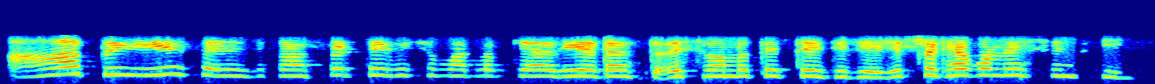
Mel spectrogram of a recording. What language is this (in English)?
Kashmiri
